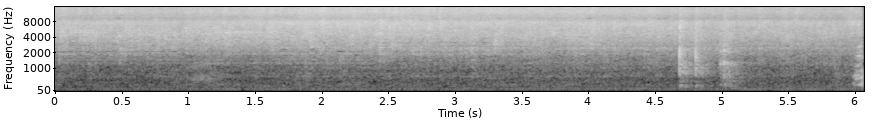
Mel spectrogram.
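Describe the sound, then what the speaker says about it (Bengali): Paneer cubes fry in hot oil in a wok, giving a steady close sizzle that runs throughout, with a few sharp knocks and scrapes of stirring near the end. "তেলটা অলরেডি গরম হয়ে গেছে, তাই পনিরগুলো কড়াইতে দিয়ে দিচ্ছি।"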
